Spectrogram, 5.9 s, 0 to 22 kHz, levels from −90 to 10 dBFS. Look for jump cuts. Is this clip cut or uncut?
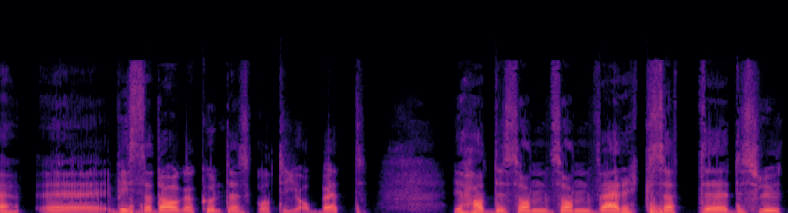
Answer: cut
